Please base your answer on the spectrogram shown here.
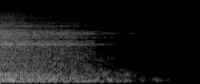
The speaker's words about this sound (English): And then exhaling. Extending the exhale. And one more time, inhaling and exhaling.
